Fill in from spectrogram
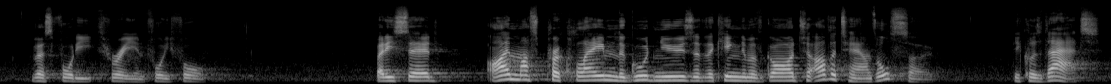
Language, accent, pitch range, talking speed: English, Australian, 150-180 Hz, 130 wpm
